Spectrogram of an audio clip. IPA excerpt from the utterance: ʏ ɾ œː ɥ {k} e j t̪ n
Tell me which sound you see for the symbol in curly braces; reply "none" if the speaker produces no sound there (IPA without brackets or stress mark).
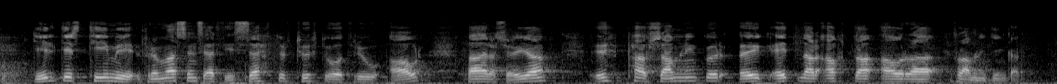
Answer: k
